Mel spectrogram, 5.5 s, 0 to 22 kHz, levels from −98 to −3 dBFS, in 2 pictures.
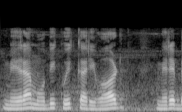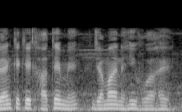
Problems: none marked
